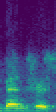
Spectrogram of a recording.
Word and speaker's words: Vajra: So hopefully you will accomplish everything in practice if you say Om Benzra Sattva Hum, or you pronounce Om Benzra Sato Hum.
